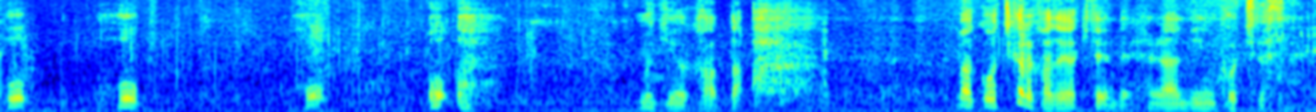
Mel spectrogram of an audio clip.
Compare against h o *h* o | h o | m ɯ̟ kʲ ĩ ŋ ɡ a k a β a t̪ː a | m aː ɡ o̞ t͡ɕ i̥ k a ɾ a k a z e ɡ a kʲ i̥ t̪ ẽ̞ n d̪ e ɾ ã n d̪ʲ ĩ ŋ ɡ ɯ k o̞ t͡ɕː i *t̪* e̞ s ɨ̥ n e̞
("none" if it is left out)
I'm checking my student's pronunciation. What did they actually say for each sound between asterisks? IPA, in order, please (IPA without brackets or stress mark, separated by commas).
h, d̪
